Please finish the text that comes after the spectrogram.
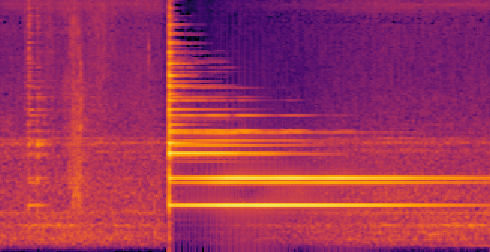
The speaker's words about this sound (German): Und dann brauchen wir King Gong gleich. King Gong ist da.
